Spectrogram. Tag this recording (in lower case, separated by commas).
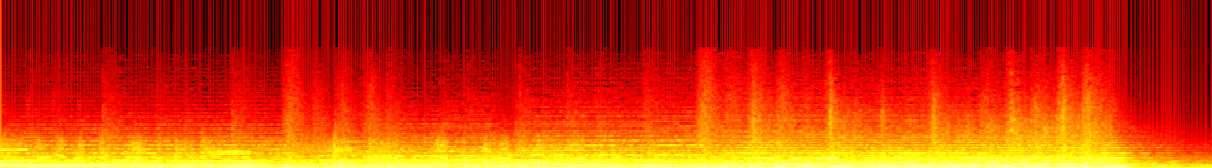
music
